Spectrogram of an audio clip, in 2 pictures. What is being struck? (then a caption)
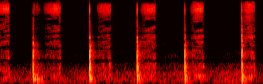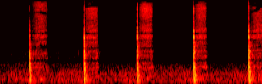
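Thin chalk stick on a chalkboard. Thin white classroom chalk, held in the hand, makes rows of quick tapping dash strokes on a black chalkboard. Ten sharp taps are heard at a fairly steady pace, each with a short, bright, scratchy drag.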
